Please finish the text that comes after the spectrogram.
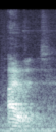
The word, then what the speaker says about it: island: is kind of tricky we have many words with silent letters such as comfortable Island knife no our and I now the only way to learn how to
